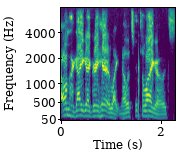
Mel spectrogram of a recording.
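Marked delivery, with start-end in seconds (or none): none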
